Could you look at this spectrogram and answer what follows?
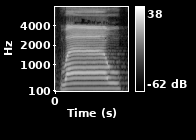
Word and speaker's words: واو: নুন نون নুন نون ওয়াও واو ওয়াও واو ওয়াও হরফটি ঠোঁট গোল করে উচ্চারণ করতে হবে, অর্থাৎ অয়ের ওপর জবর জের পেশ হলে ওয়াওকে সর্বাবস্থায় ঠোঁট গোল করে উচ্চারণ করতে হবে।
